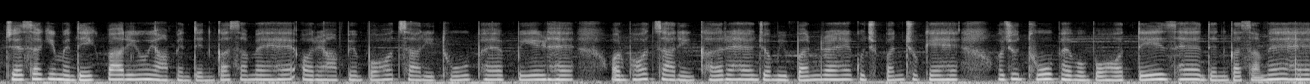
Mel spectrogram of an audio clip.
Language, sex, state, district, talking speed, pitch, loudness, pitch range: Hindi, female, Rajasthan, Nagaur, 220 wpm, 210 Hz, -16 LUFS, 195-225 Hz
